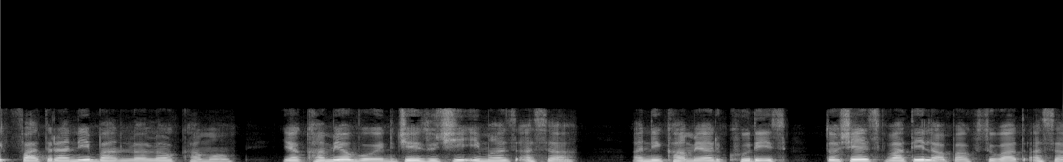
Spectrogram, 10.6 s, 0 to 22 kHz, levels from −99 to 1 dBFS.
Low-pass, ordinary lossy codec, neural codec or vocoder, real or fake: 7.2 kHz; MP3, 64 kbps; vocoder, 44.1 kHz, 128 mel bands every 512 samples, BigVGAN v2; fake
